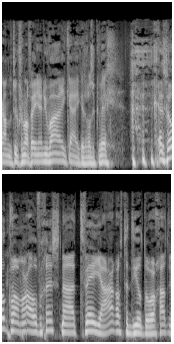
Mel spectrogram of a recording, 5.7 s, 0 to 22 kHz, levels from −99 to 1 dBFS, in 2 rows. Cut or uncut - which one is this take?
uncut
